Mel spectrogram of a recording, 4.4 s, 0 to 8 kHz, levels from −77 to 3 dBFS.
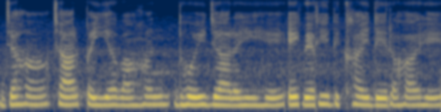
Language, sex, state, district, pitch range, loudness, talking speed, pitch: Hindi, female, Chhattisgarh, Rajnandgaon, 195-210 Hz, -14 LUFS, 190 wpm, 205 Hz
